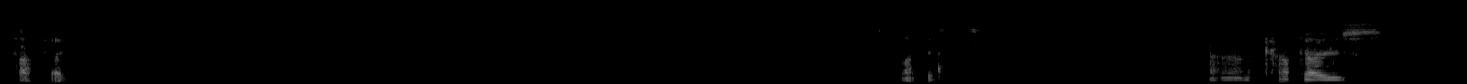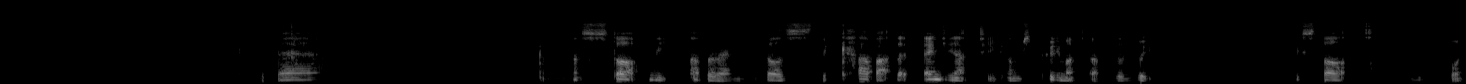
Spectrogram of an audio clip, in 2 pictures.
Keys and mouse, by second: 2.3 click, 8.0 click, 16.7 click, 19.8 Escape, 26.5 click, 28.3 click.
